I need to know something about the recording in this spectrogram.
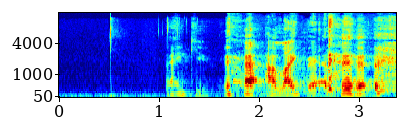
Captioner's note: laughs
